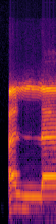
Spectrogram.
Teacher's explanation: Hamzah tu dah hilang, dah dibuangkan. Ya tu kita matikan dia. Okey? Dia jadi macam mat lazim lah.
